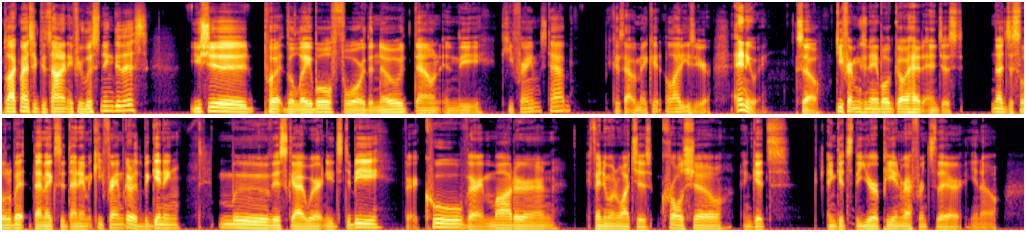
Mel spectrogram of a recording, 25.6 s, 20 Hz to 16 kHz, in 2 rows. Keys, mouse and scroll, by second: 11.6 click, 13.8 click, 15.7 click, 20.7 click, 22.7 click.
